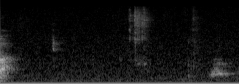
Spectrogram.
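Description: A brief crunch of microwave popcorn being bitten and chewed about halfway through, against otherwise quiet room tone.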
